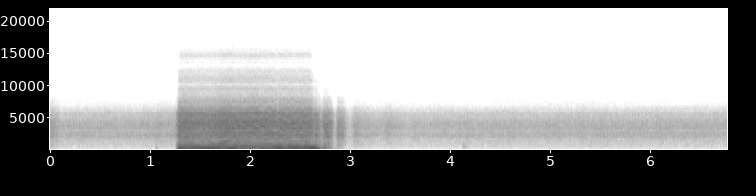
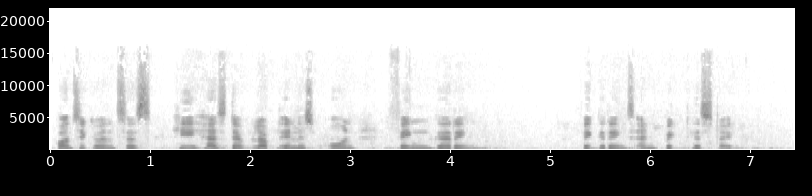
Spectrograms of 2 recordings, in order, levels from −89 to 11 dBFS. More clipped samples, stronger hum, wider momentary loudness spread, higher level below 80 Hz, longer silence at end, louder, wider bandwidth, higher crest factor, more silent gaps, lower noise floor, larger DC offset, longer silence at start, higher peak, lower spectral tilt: neither; neither; first, 25 LU vs 8 LU; about the same, -66 dBFS vs -68 dBFS; first, 0.3 s vs 0 s; first, -28 LUFS vs -48 LUFS; second, 12.5 kHz vs 16.5 kHz; about the same, 18 dB vs 20 dB; neither; second, -55 dBFS vs -74 dBFS; neither; about the same, 0 s vs 0.05 s; first, -16 dBFS vs -30 dBFS; first, -4.5 dB/octave vs -1.5 dB/octave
